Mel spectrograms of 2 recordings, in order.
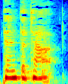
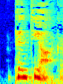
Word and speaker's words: Pentateuch: How did you say that word? – Pentateuch. – Pentateuch, okay. Okay, I would have never got that right.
